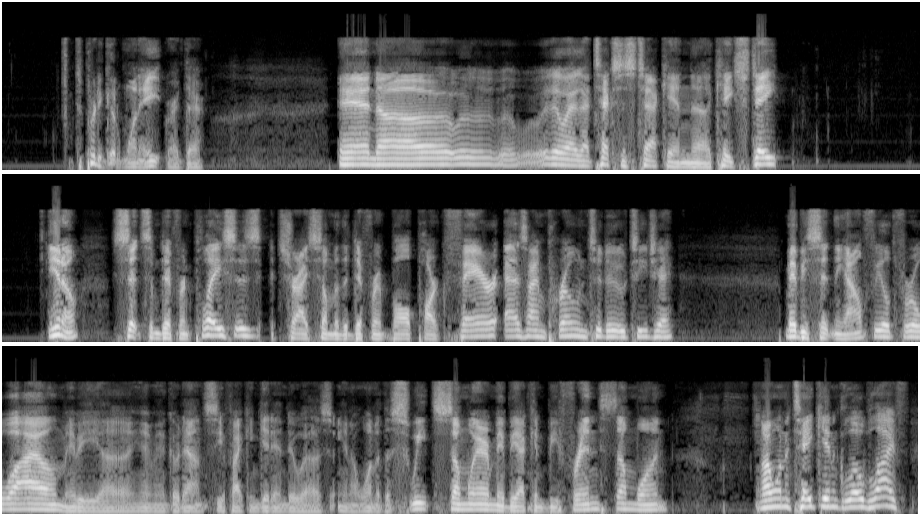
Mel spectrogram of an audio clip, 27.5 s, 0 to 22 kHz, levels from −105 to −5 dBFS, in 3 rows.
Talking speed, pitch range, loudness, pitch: 170 wpm, 95-140 Hz, -23 LUFS, 115 Hz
